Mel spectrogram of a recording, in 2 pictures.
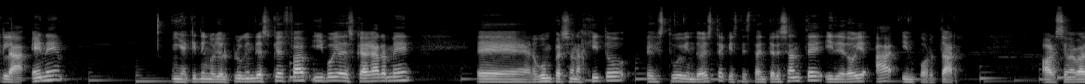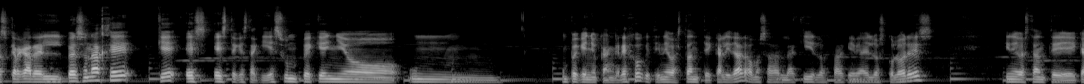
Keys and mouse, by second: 1.9 click, 2.9-6.9 drag, 12.7-13.4 middle drag, 14.1 shift+middle drag, 14.5 middle click, 15.4-15.9 shift+middle drag, 16.3 shift+middle drag, 16.7-18.0 middle drag, 19.3-20.0 drag, 20.5-21.6 middle drag.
